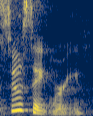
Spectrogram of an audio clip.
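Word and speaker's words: Sault Ste. Marie: mission in northern michigan they built it at st marie which we pronounce most of the time as sault ste marie because it is french a mission was a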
